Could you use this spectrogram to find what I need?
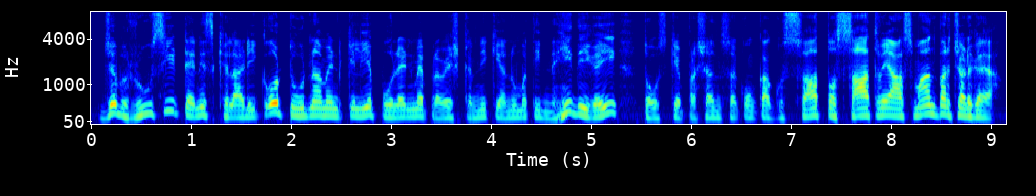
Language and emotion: Hindi, angry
